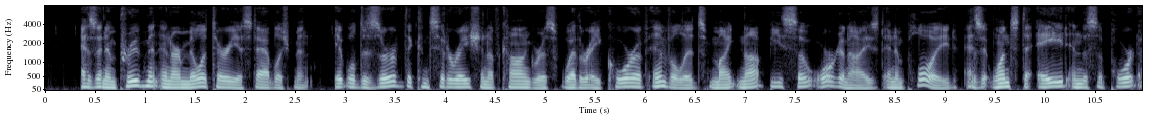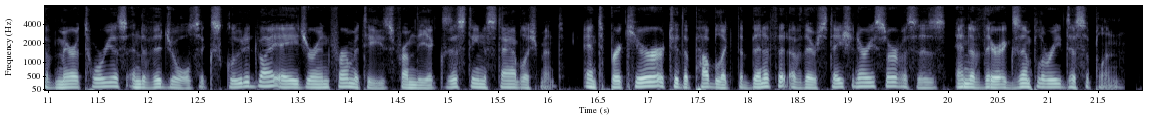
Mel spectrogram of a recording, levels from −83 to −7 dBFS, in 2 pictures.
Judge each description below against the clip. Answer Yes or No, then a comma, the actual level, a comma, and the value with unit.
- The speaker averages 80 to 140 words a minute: No, average, 170 wpm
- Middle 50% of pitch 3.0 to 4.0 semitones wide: No, average, 4.4 semitones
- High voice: No, low, 120 Hz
